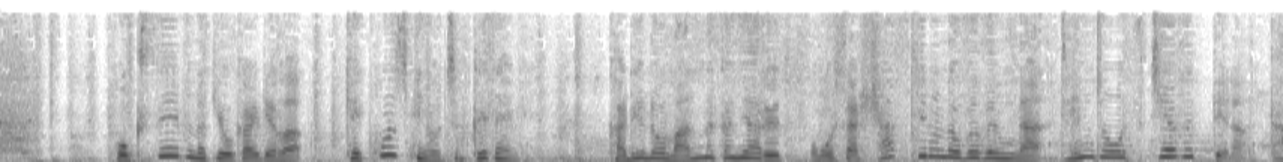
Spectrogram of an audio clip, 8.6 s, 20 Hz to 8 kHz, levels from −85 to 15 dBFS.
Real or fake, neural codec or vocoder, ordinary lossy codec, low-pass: fake; codec, 16 kHz, 1.1 kbps, Voila-Tokenizer; none; none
